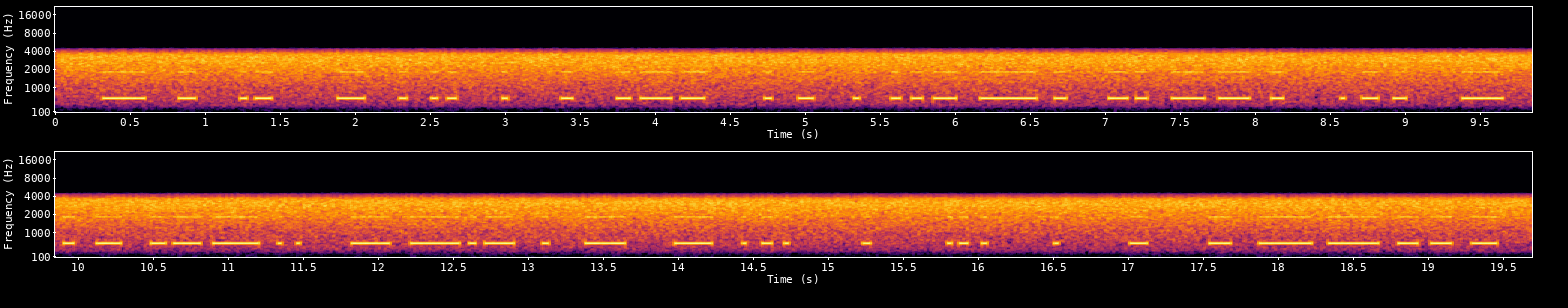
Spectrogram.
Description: Beeps of irregular length, with phone line noise. There is no code.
